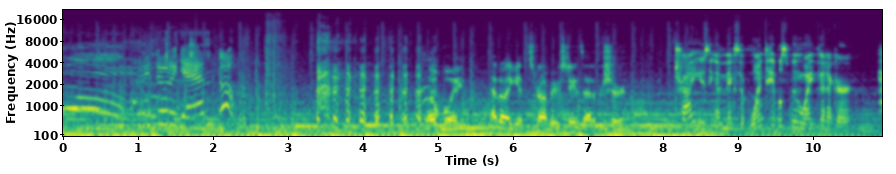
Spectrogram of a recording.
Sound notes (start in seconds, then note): 3.3 laughing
